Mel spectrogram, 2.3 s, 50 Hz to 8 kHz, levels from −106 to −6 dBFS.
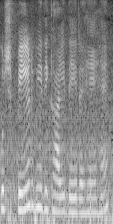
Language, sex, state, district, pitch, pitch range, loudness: Hindi, female, Uttar Pradesh, Lucknow, 210 Hz, 195-250 Hz, -16 LUFS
